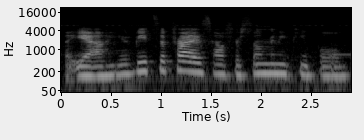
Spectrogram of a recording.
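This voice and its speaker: A woman's voice: on the low side, moderate pace, a bit bright, faint music behind. A woman livestreamer chatting casually and informally, thinking aloud as she goes. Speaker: livestreamer and VTuber host.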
